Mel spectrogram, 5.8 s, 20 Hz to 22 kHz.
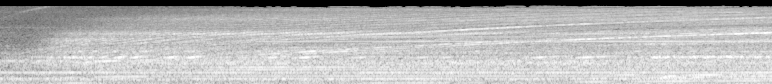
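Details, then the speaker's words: ATC spindle on an Omio X6 6040 CNC router with UCCNC UC300-ETH controller, commanded M3 to 24,000 rpm (400 Hz) via VFD over RS-232; VFD fan on. Smooth high whine climbs steadily to full speed, no roughness or grinding; healthy spindle. "so in the software and you see CNC we now have control so I don't know if you can hear the VFD fan having turned on let's try m3 as 2400 or 24,000"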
